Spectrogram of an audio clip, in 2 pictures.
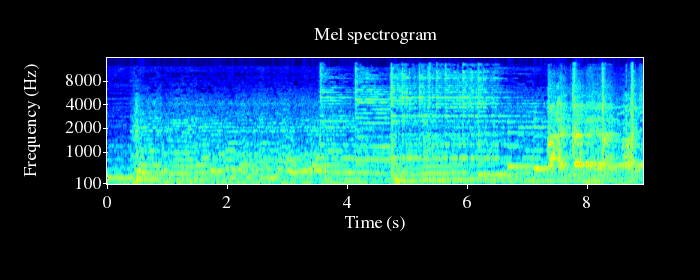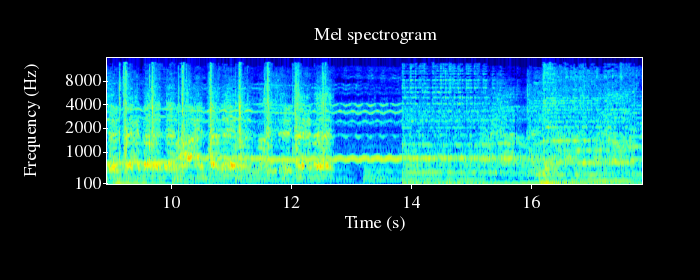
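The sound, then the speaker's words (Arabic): A large football crowd in a stadium chants in unison with sustained, tuneful voices, building midway into a louder stretch punctuated by steady rhythmic beats, then easing back to a continuous sung chant. No one speaks. “الجمهور كان حاضر في معظم لقطات هذا الفيلم، يعني لماذا هذا التركيز على الجمهور؟”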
